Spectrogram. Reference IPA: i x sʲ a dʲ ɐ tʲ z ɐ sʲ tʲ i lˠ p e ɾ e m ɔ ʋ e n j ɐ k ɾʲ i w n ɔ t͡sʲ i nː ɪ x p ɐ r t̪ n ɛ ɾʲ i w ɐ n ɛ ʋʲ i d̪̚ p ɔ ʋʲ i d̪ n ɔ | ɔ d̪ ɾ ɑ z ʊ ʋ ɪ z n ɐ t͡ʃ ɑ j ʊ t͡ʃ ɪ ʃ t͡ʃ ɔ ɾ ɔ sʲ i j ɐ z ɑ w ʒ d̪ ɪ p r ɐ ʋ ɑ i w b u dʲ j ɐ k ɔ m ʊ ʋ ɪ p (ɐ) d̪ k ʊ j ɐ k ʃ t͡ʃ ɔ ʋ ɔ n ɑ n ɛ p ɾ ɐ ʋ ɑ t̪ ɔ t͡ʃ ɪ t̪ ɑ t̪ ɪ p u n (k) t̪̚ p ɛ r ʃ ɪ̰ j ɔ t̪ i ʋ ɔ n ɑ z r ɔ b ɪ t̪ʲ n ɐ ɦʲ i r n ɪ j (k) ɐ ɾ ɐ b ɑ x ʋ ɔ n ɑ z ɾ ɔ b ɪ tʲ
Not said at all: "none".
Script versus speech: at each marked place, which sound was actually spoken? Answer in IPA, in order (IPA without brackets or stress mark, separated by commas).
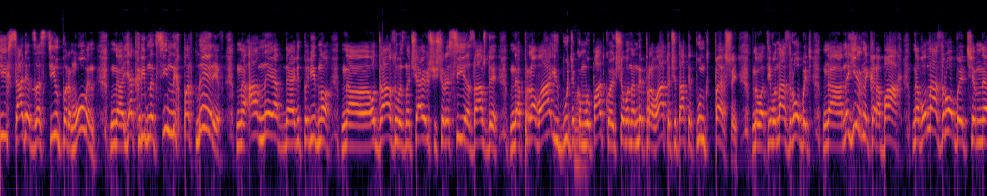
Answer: ɑ, k, k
